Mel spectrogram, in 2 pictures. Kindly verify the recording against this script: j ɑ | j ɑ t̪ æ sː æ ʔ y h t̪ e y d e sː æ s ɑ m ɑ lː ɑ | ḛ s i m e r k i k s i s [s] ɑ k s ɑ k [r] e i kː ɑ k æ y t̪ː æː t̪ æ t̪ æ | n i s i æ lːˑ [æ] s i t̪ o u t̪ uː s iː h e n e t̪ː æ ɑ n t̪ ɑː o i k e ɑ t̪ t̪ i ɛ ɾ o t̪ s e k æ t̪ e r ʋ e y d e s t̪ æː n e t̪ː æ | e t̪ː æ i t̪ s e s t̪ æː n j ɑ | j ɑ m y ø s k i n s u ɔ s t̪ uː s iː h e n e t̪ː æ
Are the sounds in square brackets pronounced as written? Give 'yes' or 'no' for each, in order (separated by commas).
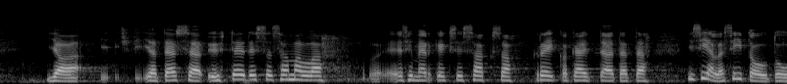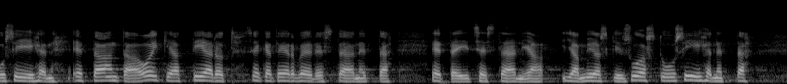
yes, yes, yes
